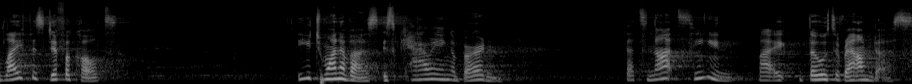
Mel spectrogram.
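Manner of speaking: emotional, voice catching and choking up. Speaking to the community at Blessed Trinity, voice choking up. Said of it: "I'm getting a little emotional".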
